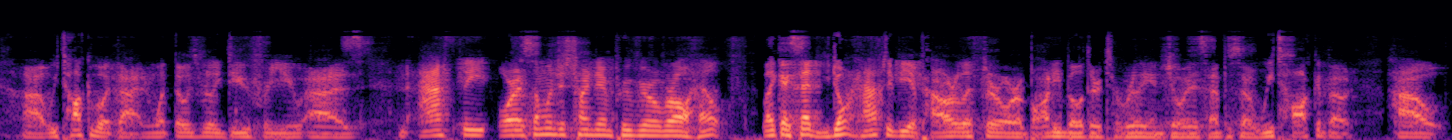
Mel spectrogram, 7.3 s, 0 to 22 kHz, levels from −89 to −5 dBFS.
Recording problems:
garbled, watery; badly; nothing above 7.5 kHz
wrong speed, natural pitch; too fast; 1.7 times normal speed

